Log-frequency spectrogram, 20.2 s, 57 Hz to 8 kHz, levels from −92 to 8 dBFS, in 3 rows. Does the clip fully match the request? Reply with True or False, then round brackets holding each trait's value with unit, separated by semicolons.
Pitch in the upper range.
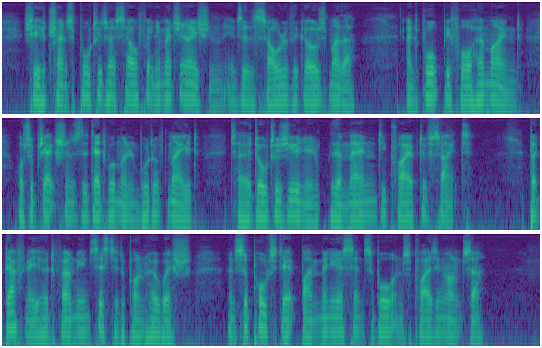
False (100 Hz)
